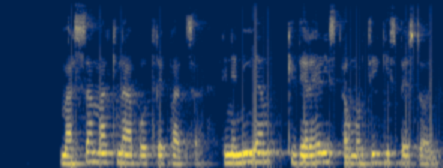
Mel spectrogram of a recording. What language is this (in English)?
Esperanto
